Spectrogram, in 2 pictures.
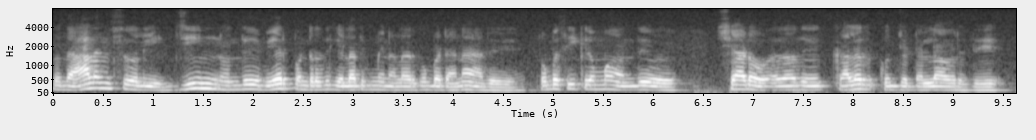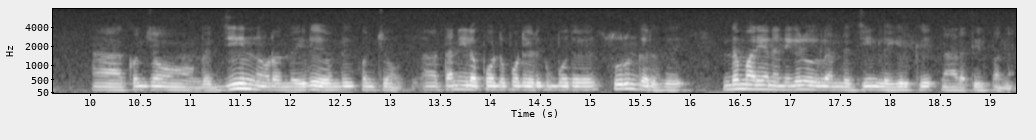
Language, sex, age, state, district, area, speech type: Tamil, male, 30-45, Tamil Nadu, Viluppuram, urban, spontaneous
